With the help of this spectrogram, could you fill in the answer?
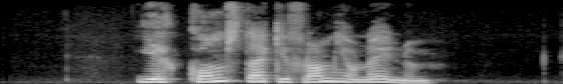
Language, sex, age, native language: Icelandic, male, 9, Icelandic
